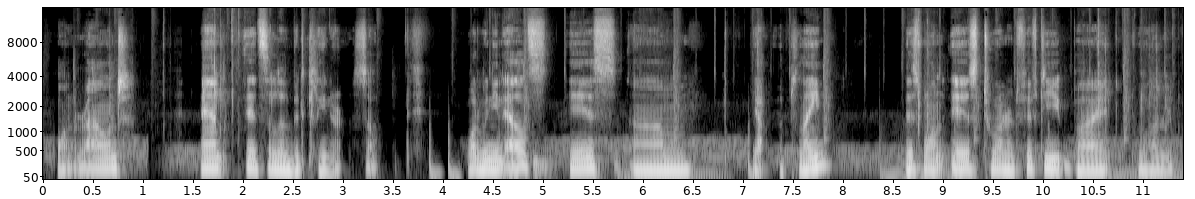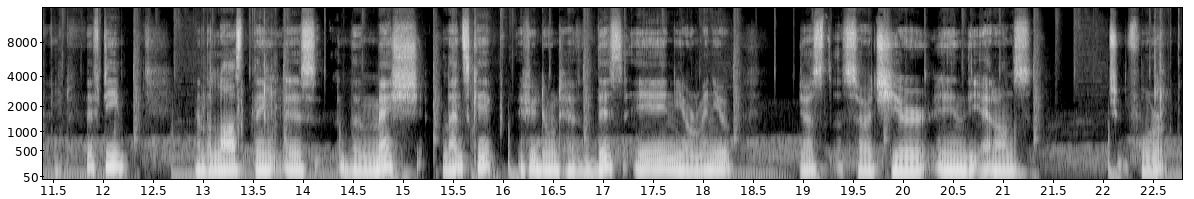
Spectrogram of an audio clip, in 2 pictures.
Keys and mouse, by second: 0.1-4.1 drag, 4.1 middle drag, 4.3-5.0 drag, 6.8 click, 7.0 shift+a, 8.5-12.4 drag, 12.4-13.5 middle drag, 13.5 shift+a, 17.0-20.7 drag.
